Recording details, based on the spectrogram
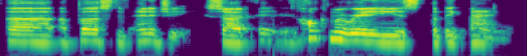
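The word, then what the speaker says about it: Chokmah: Bina, Hokmah. Hokma. Is that how it's Yeah.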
